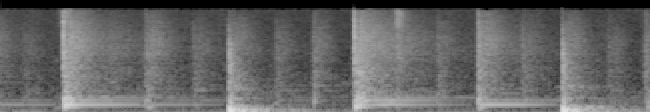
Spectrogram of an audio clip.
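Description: Background music with a drum beat, a hit about every half second, over held low notes.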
